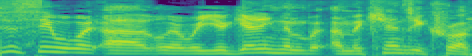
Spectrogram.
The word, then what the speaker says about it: Mackenzie Crook: Mackenzie Crook, right?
